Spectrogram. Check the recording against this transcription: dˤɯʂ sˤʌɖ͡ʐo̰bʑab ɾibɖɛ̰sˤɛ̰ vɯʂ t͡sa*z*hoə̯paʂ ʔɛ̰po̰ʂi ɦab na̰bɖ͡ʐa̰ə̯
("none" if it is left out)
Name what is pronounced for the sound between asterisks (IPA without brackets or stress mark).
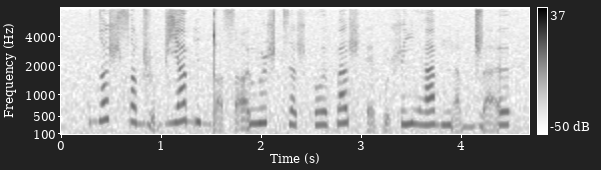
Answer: ʂ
